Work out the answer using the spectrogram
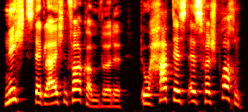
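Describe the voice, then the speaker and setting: A man's voice: high-pitched, very animated, unhurried, voice pushed up, full character voice. A man reading the part of a bitter, humiliated rich husband who snaps resentfully. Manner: sharp, resentful outbursts.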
